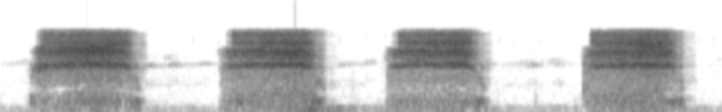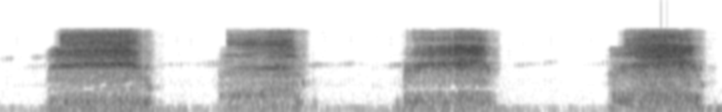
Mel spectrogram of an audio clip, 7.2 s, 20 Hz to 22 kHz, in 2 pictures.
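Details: Owlets of the barn owl in a nest box around 2 am on 27 March 2024, passing a meal back and forth. Eight harsh, hissing screeches, each about half a second, roughly one per second.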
